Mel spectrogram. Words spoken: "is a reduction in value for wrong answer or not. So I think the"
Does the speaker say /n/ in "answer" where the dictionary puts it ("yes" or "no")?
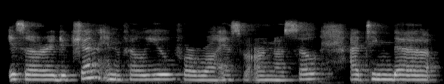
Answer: no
